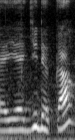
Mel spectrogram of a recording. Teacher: Hukum tajwid qalqalah sugra karena huruf dal sukun berada di tengah kalimat. Cara bacanya dipantulkan ringan. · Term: qalqalah sugro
